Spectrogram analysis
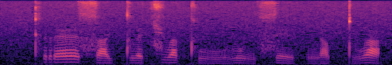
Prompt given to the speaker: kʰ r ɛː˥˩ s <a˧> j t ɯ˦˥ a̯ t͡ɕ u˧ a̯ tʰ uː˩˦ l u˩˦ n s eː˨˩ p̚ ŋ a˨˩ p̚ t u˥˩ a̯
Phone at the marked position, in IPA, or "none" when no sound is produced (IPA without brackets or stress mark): a˧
